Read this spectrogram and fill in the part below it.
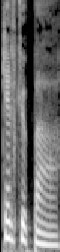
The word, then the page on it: quelque part: francais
